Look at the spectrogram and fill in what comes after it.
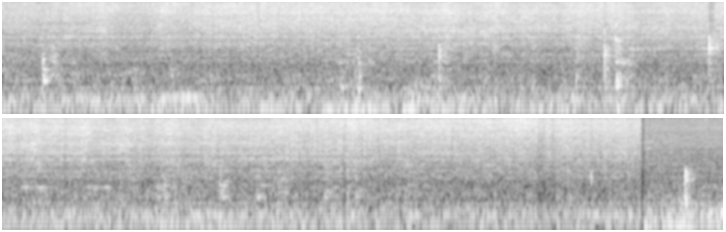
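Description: Diced chayote frying in oil in a nonstick pan, sizzling steadily while a wooden spatula stirs it through the spice masala, with a few light scrapes. The sizzle drops off sharply near the end.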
